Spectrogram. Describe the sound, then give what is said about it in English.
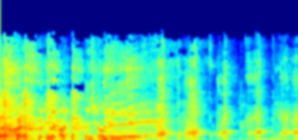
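A person imitates a raspy, dying cough, a run of harsh, rattling hacks and throaty gurgles, fading into weaker, wheezy sputters. “Well, circulating the house, some of them dead coughs going on. I love a good dying cough.”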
